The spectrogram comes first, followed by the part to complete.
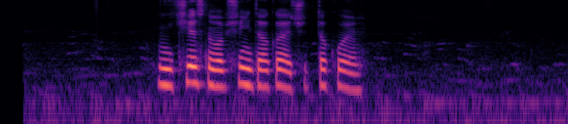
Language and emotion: Russian, neutral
